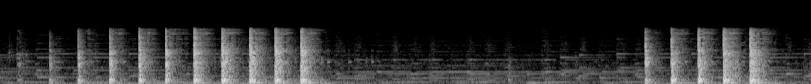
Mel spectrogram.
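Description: A hammer strikes a chisel into wood to clear the waste between dovetails, a steady run of about ten sharp, loud knocks, a pause, then five more close blows.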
